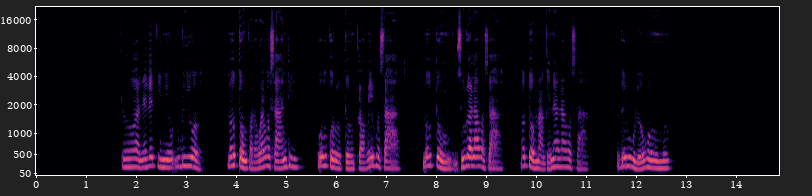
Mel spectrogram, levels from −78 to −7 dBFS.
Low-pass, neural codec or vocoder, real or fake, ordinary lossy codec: none; none; real; none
